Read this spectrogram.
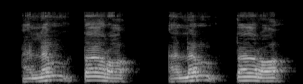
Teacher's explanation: تورا نہیں ہے، تارا، تا باریک را موٹا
